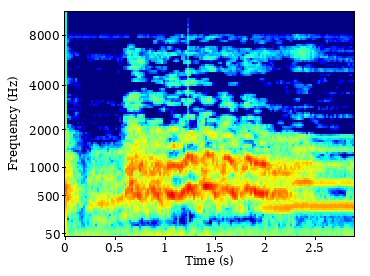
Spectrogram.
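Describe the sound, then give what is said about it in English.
A dog squeezed among a flock of sheep between fences lets out one long, drawn-out bark that wavers like a howl, fairly loud, stretching over two seconds with no one talking. “I barked some more.”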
